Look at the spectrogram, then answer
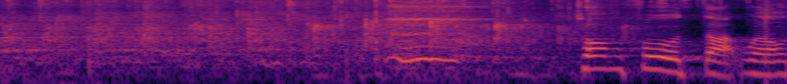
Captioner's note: laughing; cheering; clapping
